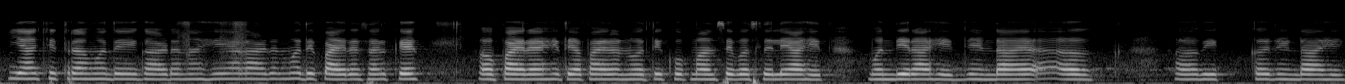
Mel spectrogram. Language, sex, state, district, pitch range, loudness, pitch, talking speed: Marathi, female, Maharashtra, Pune, 235-250 Hz, -27 LUFS, 240 Hz, 110 wpm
